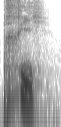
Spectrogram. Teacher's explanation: you don't pronounce the final S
